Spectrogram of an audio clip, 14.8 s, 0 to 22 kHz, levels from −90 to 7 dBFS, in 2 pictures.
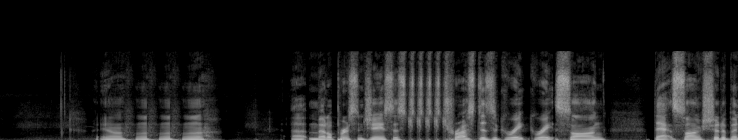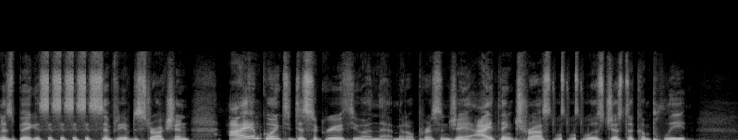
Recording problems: audio stuttering; 4 times, first at 1 s

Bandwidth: 14 kHz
